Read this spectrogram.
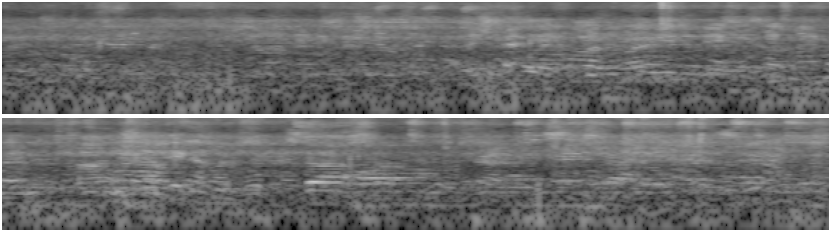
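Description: A crowd of men and women chatter nearby outdoors, growing louder.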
